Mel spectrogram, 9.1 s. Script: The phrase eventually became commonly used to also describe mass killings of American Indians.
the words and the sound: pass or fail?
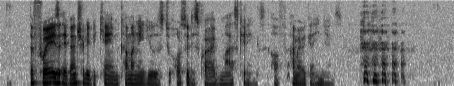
fail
